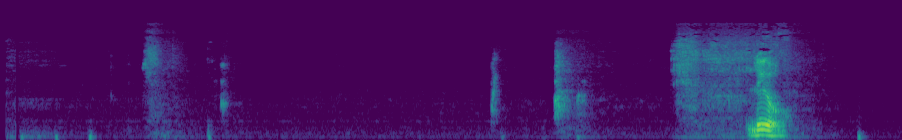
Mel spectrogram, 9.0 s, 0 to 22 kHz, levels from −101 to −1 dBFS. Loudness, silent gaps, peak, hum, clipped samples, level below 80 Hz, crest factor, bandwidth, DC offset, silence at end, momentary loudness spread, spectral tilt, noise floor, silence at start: -25 LUFS; none; -8 dBFS; none; under 0.1%; -72 dBFS; 28 dB; 8.8 kHz; under 0.1%; 1.15 s; 30 LU; -6.5 dB/octave; -86 dBFS; 5.55 s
